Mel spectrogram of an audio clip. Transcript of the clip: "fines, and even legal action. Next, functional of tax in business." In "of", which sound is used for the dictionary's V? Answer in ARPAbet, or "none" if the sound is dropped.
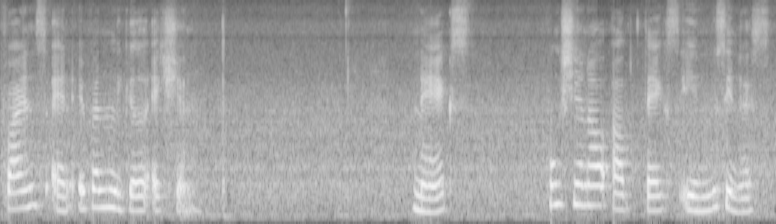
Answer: P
